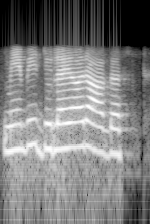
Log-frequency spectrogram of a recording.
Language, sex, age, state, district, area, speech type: Telugu, female, 30-45, Telangana, Medchal, rural, conversation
